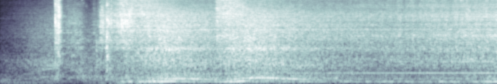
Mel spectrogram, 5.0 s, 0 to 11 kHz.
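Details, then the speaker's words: 1957 Chevrolet 210 with a 454 big-block, headers, MSD ignition, Edelbrock manifold and carburetor, and an electric fan: brief cranking, quick catch, throttle blips, then a smooth, steady idle with no misses. Normal healthy startup. "yeah sounds good nice nice little Torquay big block there"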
